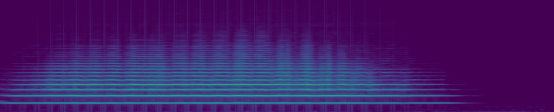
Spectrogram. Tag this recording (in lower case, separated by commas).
brass instrument, musical instrument, music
